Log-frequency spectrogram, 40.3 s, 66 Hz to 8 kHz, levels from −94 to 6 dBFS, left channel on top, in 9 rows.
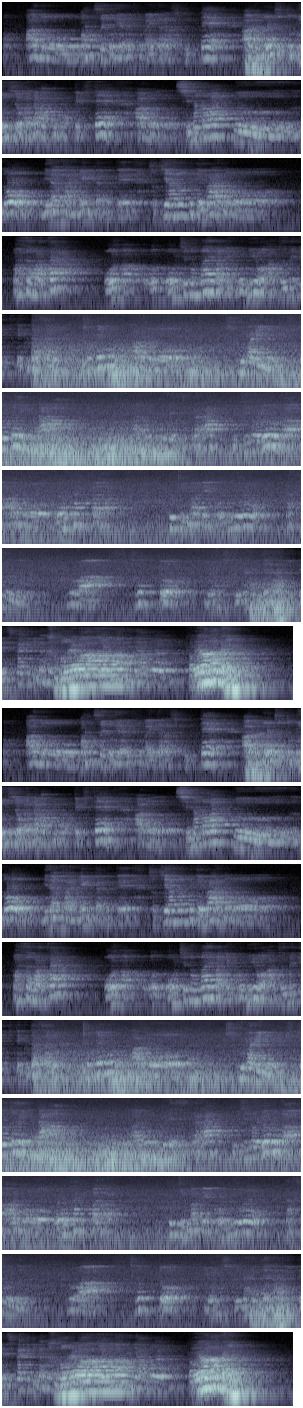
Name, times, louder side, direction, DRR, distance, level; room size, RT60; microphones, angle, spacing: voice 1, 0.3-2.6 3.0-13.1 13.6-14.5 15.0-20.7 21.3-23.3 24.3-28.5 29.3-30.8 31.2-31.9 32.3-32.9 33.3-34.1 34.4-39.3, equal, 20° right, -5 dB, 0.7 m, -34 dB
sound 1, 18.4-35.6, left 1 dB, 30° left, 0.3 m, -37 dB
voice 2, 23.9-24.5 36.6-37.7 38.7-39.3, equal, 55° left, -5 dB, 1.0 m, -24 dB
5.2 x 2.8 x 2.5 m, 1.4 s
head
